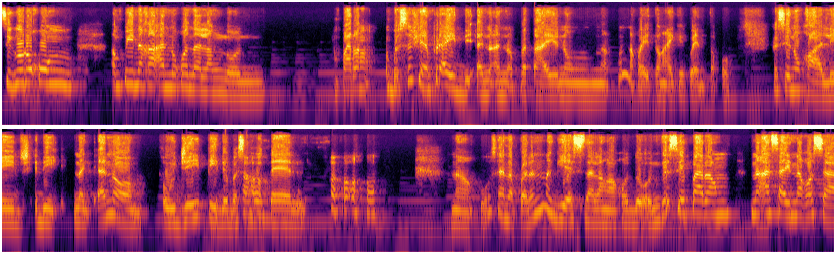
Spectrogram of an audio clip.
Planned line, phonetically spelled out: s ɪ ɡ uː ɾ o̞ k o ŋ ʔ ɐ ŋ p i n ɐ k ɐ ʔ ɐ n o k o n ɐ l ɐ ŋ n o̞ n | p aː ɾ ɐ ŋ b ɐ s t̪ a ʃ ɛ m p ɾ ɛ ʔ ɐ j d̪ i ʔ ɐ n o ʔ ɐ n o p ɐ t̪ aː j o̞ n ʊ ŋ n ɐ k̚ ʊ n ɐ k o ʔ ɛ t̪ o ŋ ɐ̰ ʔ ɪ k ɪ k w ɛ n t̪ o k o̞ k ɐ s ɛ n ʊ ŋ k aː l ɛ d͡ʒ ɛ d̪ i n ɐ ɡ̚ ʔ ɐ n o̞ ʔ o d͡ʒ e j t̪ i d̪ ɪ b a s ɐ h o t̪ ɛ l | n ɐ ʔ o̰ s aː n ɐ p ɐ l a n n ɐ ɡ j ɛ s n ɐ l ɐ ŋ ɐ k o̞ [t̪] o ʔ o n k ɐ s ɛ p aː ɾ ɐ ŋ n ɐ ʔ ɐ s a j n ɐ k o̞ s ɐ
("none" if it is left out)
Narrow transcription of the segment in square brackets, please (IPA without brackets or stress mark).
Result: d̪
